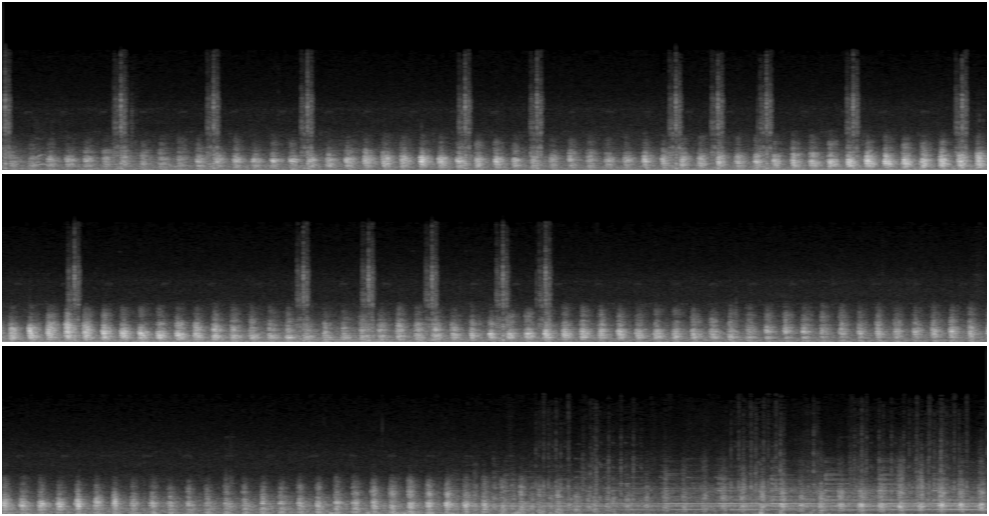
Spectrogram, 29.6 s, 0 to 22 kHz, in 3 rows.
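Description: Norfolk and Western J-class 611 steam locomotive working under load, its exhaust chuffing in a fast, even beat, with scattered sharp clicks over it. Near the end its chime whistle sounds a long, steady blast of several notes at once.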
